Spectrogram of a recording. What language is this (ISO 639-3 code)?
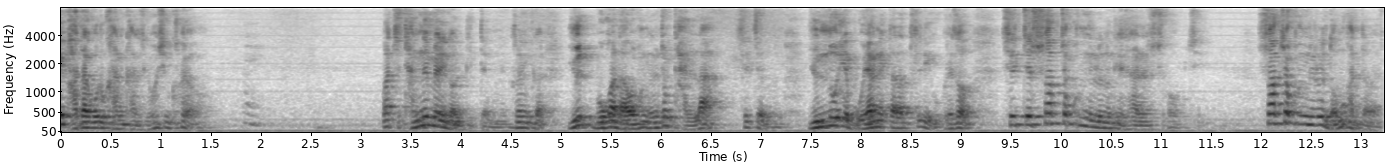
kor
